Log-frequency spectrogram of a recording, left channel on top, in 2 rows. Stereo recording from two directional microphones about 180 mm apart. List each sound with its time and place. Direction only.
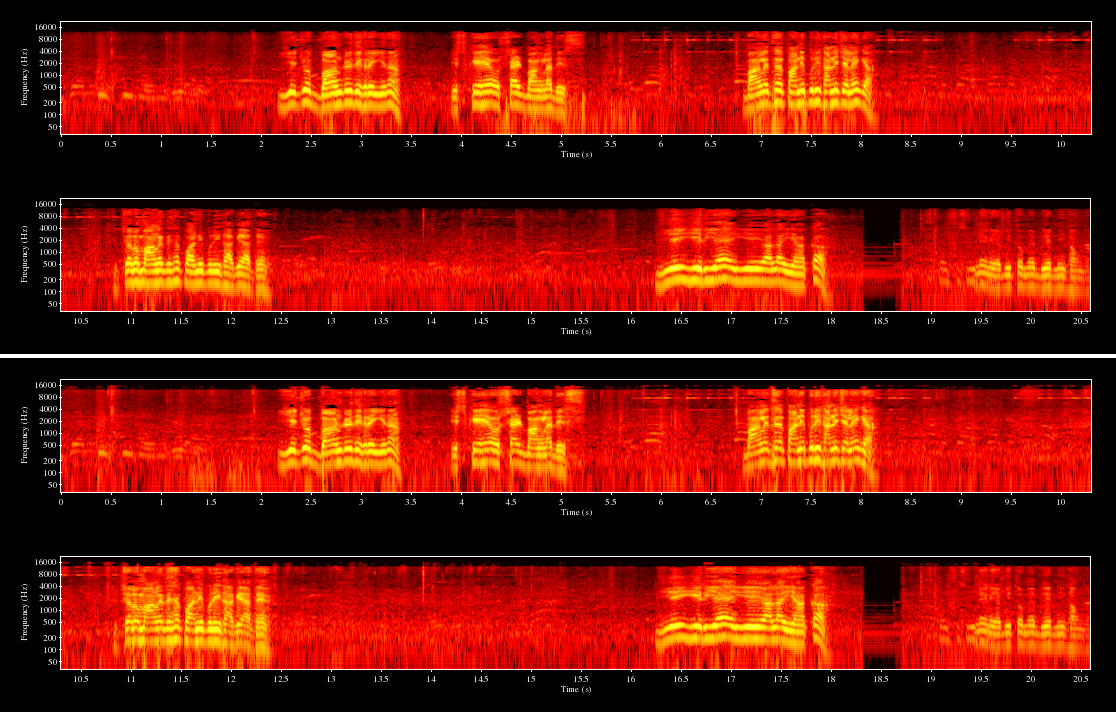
2.2 s speech: 5° left (ahead or behind)
3.9 s speech: 5° left (ahead or behind)
6.7 s speech: 5° left (ahead or behind)
10.9 s speech: 5° left (ahead or behind)
16.3 s speech: 25° left (ahead or behind)
16.7 s speech: 10° left (ahead or behind)
19.5 s speech: 20° left (ahead or behind)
